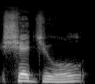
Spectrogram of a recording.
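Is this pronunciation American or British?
British. It is said with a British pronunciation. "Schedule is British"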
